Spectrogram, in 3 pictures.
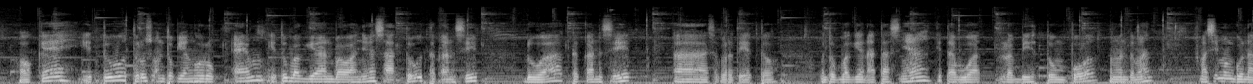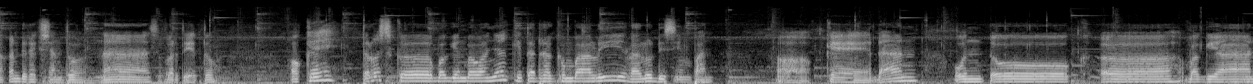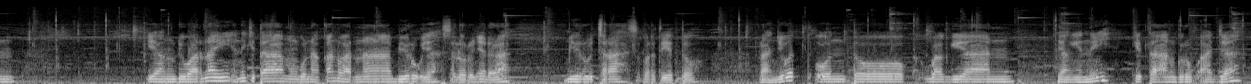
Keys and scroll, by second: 2.5-3.7 typing, 11.3-14.7 typing, 16.3 v, 23.7 z, 25.7-27.2 typing, 33.6 ctrl+z, 34.8 v.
